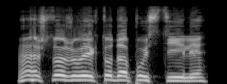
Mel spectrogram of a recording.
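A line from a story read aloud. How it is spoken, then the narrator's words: Snide question. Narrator (Russian): ехидно спрашивает Каштенков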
